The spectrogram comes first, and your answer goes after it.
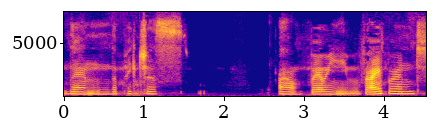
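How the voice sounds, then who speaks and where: In a German accent, a woman speaks at a very slow pace with monotone, flat intonation. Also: medium pitch for a woman. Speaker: coloring hobbyist video creator. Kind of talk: casual show-and-tell. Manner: halting, with many fillers.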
